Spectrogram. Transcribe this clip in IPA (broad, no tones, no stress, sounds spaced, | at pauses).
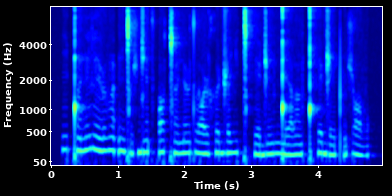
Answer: i ǃ ə̃ n ĩ ɮ ĩ ɭ ɵ v œ̃ ʔ ĩ ɡ͡ǀ ə ʃ d͡ʑ ə̃ t͡sʼ ɔ ǀ œ̃ n œ̃ ɭ t l ɔ ɭ x ɵ ɖ͡ʐ œ ʎ i ǀʰ e ɖ͡ʐ ĩ v ŋ͡ǃ e lˠ œ̃ v ǃʰ e ɖ͡ʐ e pʼ ĩ ʃ ɔ v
